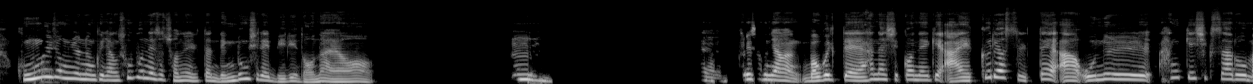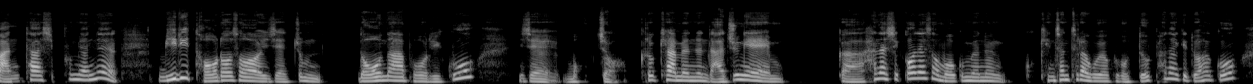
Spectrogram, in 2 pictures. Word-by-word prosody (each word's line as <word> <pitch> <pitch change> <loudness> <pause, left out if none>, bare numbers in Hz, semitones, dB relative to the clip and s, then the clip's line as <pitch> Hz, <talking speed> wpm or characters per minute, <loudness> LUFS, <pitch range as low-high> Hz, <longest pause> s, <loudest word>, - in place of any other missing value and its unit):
국물 270 +11 +6
종류는 270 -8 +2
그냥 195 -3 0
소분해서 285 -3 -1
저는 180 -2 -2
일단 165 -1 -2
냉동실에 205 - +1
미리 140 +2 -3
넣어 115 -1 -3
놔요. 130 -3 -1 1.4
음. 215 -8 +2 1.5
네. 175 - -6 0.2
그래서 235 0 +1
그냥 190 - +3
먹을 170 +9 +6
때 200 -4 +2
1 235 +7 +1
씩 230 -2 -4
꺼내게 215 -1 0
아예 170 +1 +4
끓였을 310 - +1
때 215 +7 -1
'아 175 -1 +6
오늘 220 +1 +3
1 315 +1 -7
끼 290 - -3
식사로 245 -6 0
많다.' 145 +7 +1
싶으면은 230 +6 -3 0.4
미리 250 +12 +2
덜어서 165 0 +1
이제 130 -2 -5
좀 145 -3 -5 0.4
넣어 155 +4 +2
놔 180 -2 +2
버리고 145 - -3 0.4
이제 135 -4 -4
먹죠. 120 -2 -8 0.2
그렇게 200 +1 -2
하면은 180 -4 +2
나중에 155 - +1 0.7
그러니까 120 0 -3
1 265 - -1
씩 235 -2 -4
꺼내서 275 -3 +1
먹으면은 165 -1 -2 0.2
고 - - -23
괜찮더라고요 185 -5 -2
그것도 130 +4 -6
편하기도 225 - -5
하고. 210 - -3
190 Hz, 270 characters per minute, -23 LUFS, 150-230 Hz, 1.5 s, 국물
